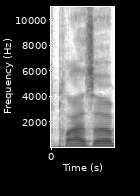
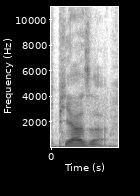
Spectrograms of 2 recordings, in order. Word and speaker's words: Piazza: right like piazza um at first i thought it was plaza but then now i i actually played it and it's piazza so this is actually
